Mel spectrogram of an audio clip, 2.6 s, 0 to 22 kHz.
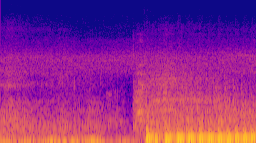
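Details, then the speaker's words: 2001 Yamaha Bear Tracker 250 two-wheel-drive ATV, restored with new plug, air filter and petcock: brief crank, single catches instantly and settles into a steady, even thumping idle; healthy start. "I got it running and I got it running really good. Here, I'll show you. Start it up for"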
